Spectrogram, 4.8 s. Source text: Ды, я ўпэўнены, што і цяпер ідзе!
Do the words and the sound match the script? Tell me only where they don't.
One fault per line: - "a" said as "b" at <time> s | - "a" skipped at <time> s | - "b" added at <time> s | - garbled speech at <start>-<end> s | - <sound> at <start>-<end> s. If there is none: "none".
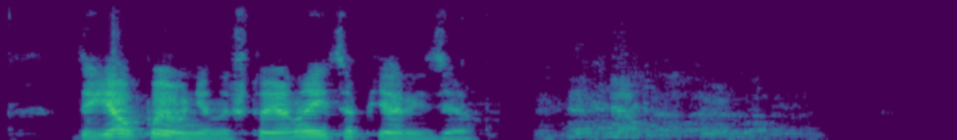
- "яна" added at 1.4 s
- laugh at 2.7-4.2 s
